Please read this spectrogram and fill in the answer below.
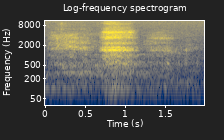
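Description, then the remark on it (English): Heavy, labored breathing, a few rasping breaths in a row with the middle one the loudest and harshest, from someone winded after playing soccer. No talking. “I'm having some trouble breathing.”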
